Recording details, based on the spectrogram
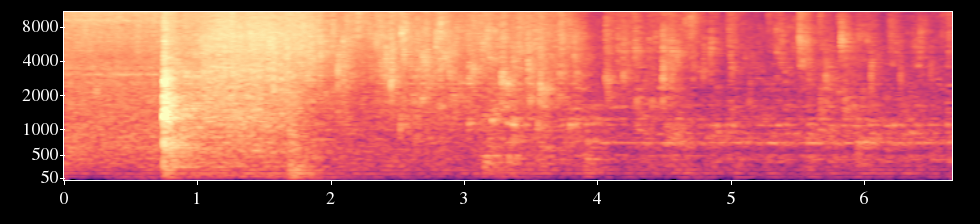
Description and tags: turning off shower
class, intermediate, sound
